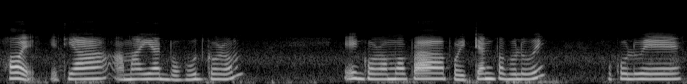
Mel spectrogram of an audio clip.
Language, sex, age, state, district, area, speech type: Assamese, female, 45-60, Assam, Jorhat, urban, spontaneous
